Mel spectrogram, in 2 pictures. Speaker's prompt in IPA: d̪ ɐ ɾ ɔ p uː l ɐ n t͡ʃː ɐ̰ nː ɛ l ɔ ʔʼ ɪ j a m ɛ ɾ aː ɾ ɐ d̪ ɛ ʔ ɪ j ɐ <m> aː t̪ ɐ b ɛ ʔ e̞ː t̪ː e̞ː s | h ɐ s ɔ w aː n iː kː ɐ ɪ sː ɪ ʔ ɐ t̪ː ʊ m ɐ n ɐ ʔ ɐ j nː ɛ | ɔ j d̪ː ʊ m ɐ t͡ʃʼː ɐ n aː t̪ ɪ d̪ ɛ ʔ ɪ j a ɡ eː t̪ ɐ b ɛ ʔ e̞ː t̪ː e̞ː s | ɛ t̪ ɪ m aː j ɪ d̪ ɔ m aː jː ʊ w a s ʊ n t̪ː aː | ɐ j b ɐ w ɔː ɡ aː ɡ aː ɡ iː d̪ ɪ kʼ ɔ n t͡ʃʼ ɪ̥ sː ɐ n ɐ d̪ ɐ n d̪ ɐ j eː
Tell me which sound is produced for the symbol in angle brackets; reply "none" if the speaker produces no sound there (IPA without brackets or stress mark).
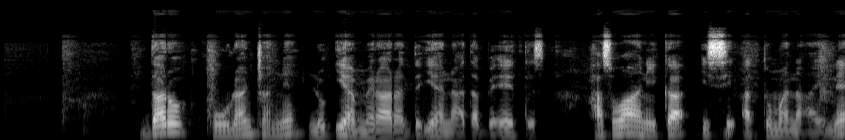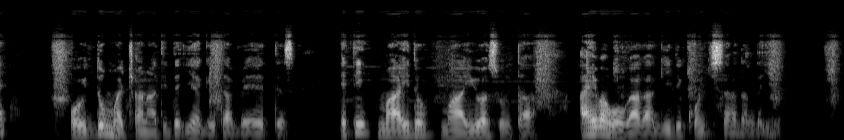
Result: n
